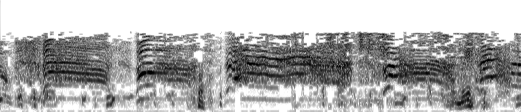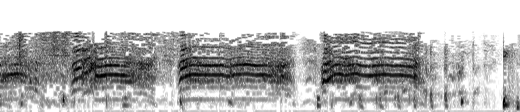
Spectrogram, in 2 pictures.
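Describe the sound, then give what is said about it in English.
A man, presented as John Bolton, screams and wails almost nonstop, loud, in strained, drawn-out bursts with only brief gasps between them. “He had to take a break to keep screaming.”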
